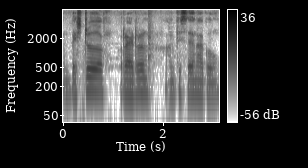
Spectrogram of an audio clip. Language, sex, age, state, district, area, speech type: Telugu, male, 18-30, Telangana, Mancherial, rural, spontaneous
